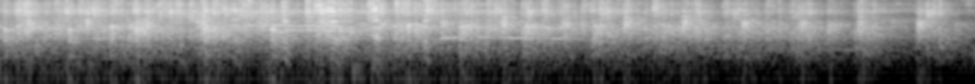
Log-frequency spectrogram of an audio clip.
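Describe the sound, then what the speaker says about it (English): Audience at a building dedication ceremony applauding, a steady dense wash of many hands clapping that stays loud throughout with no speech over it. "Clap your hands as she goes."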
